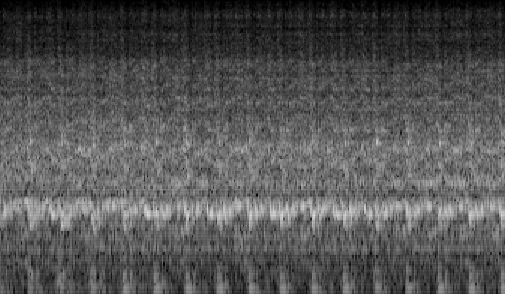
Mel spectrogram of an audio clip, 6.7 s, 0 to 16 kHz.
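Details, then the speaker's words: Wrecked Arctic Cat 650 H1 ATV after rebuild and engine refit, first start attempt with fuel present. Starter whirs steadily with even pulses but it never catches; no spark, and the owner suspects a bad ignition module. "we went to go fire it up and we didn't have any sparks so we uh we're fighting some issues there"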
